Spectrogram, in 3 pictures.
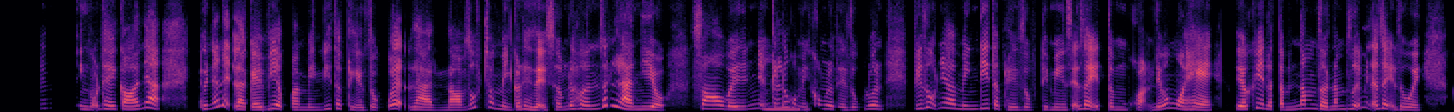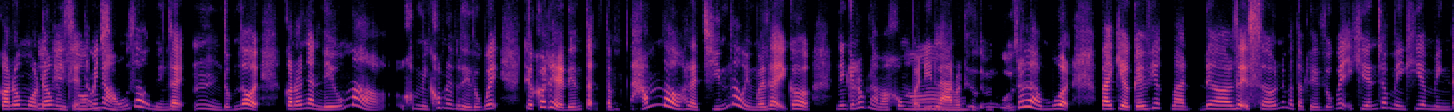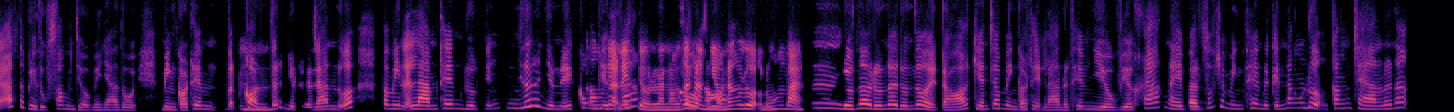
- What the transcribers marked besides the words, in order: other background noise; tapping
- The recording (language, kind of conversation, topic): Vietnamese, podcast, Bạn duy trì việc tập thể dục thường xuyên bằng cách nào?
